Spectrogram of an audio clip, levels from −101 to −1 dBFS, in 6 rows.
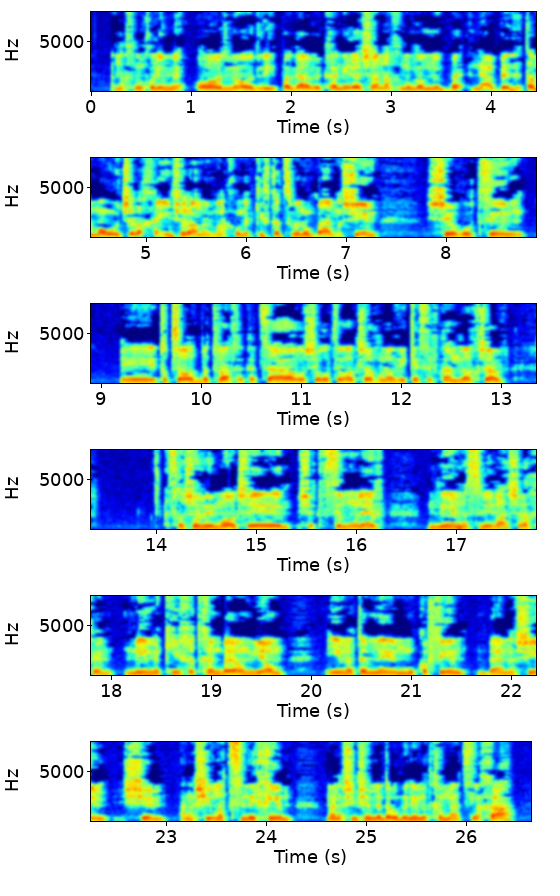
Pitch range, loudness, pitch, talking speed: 135-185 Hz, -16 LUFS, 160 Hz, 135 wpm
